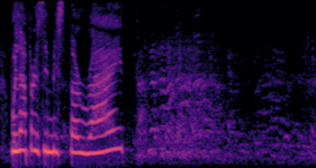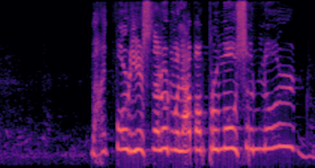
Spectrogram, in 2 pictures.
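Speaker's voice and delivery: high, pleading complaint to the Lord; whiny complaint. Retold or imitated. Impatient believer complaining to the Lord, high and whiny. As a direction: voice the impatient believer nagging God.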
